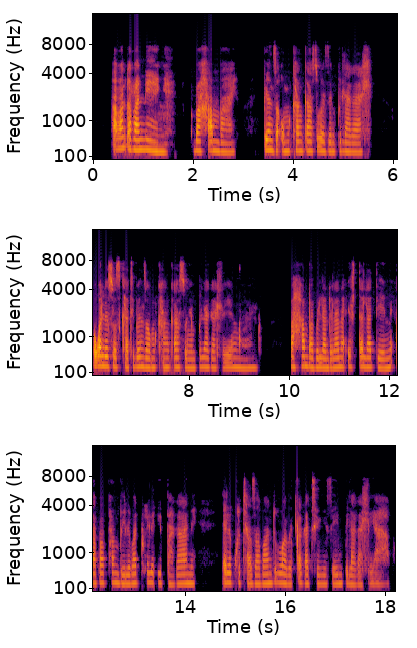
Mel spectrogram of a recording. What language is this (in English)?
North Ndebele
